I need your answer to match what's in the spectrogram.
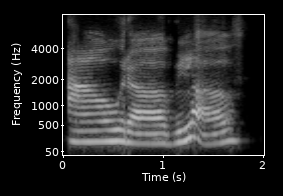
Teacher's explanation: Esse of, que se escreve OF, sempre, sempre, sempre vai ser pronunciado OV, ok? E no out of, também tivemos uma redução do T para rarara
